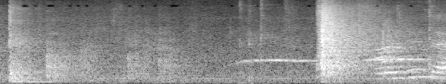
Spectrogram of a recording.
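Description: Soft handling knocks from a rope and metal ring being worked during a ring-on-rope magic trick, then a sudden sharp whoosh-like burst a little after three seconds, followed by audience voices starting up.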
